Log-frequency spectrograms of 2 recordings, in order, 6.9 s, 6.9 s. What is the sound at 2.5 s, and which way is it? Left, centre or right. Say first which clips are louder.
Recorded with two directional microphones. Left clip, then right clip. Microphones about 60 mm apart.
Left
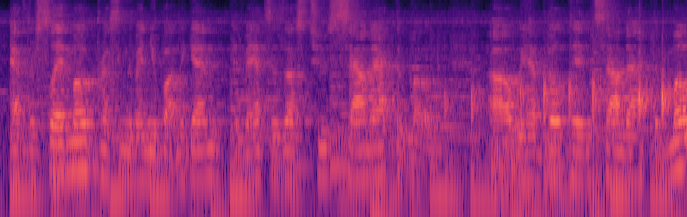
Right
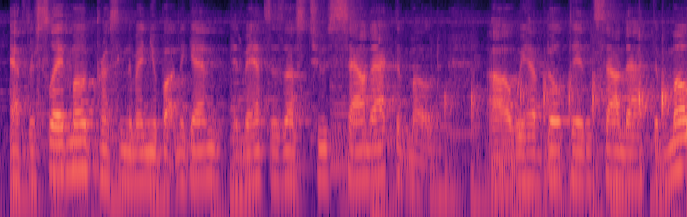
Speech: right 4 dB; right.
